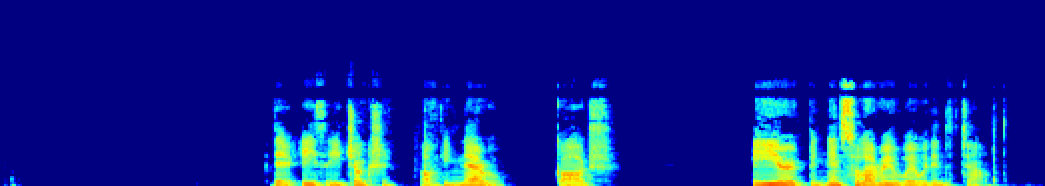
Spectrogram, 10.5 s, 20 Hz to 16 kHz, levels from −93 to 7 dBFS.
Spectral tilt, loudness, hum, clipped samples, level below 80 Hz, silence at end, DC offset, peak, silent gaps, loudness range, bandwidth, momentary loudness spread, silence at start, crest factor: -4.5 dB/octave; -21 LUFS; none; under 0.1%; -64 dBFS; 0.5 s; under 0.1%; -2 dBFS; 5.23-5.55 s, 6.30-6.60 s, 6.73-7.51 s; 7 LU; 9.4 kHz; 16 LU; 2.75 s; 22 dB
